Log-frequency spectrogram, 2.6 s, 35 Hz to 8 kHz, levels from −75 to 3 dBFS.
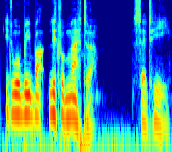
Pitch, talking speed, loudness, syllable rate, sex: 115 Hz, 185 wpm, -17 LUFS, 5.5 syllables/s, male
